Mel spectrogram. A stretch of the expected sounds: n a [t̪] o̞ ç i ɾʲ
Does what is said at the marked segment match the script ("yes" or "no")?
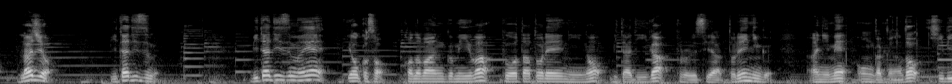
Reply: no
